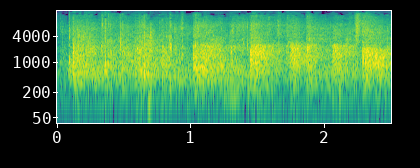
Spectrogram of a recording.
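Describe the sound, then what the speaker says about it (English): Audience at a university dialogue event clapping in bursts, close and fairly loud, the applause swelling in uneven waves over a few seconds. "Can we clap for him, please?"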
